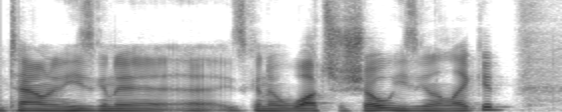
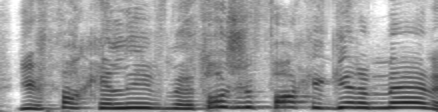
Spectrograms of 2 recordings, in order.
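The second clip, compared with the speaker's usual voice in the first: very high, loud furious mother voice; screaming mom; 12 semitones higher, 4 dB louder than usual. Pretend. Mom yelling at her son.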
